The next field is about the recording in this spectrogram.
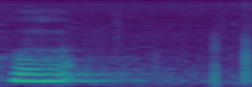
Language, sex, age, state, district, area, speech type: Manipuri, female, 30-45, Manipur, Kakching, rural, spontaneous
